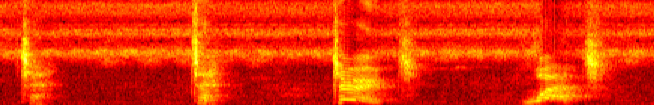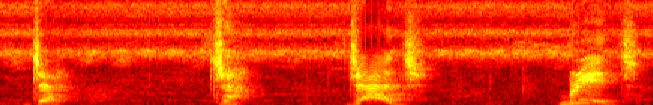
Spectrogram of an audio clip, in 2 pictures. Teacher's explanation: it's a combination of a plosive and fricative in one sound. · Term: affricates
